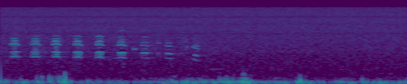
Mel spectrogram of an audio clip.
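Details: Guanacos near Drago Aurifera in Patagonia giving a series of short, evenly spaced nasal calls, about ten in quick succession and falling slightly, over low rumbling wind noise.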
